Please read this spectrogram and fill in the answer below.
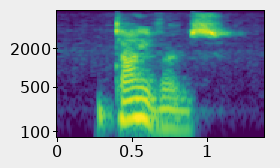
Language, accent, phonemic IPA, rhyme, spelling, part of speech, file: English, Southern England, /ˈdaɪvə(ɹ)z/, -aɪvə(ɹ)z, divers, noun, LL-Q1860 (eng)-divers.wav
- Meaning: plural of diver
